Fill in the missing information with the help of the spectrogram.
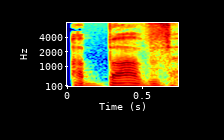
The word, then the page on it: the above: American English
